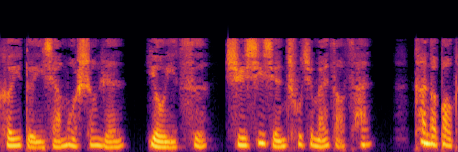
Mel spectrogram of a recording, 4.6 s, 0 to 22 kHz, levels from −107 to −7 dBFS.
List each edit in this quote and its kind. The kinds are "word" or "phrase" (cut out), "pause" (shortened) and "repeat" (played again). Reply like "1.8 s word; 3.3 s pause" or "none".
1.3 s pause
